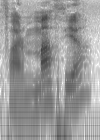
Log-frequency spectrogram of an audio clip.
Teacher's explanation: la sílaba tónica en farmacia es ma es una palabra llana terminada en vocal por eso no tiene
